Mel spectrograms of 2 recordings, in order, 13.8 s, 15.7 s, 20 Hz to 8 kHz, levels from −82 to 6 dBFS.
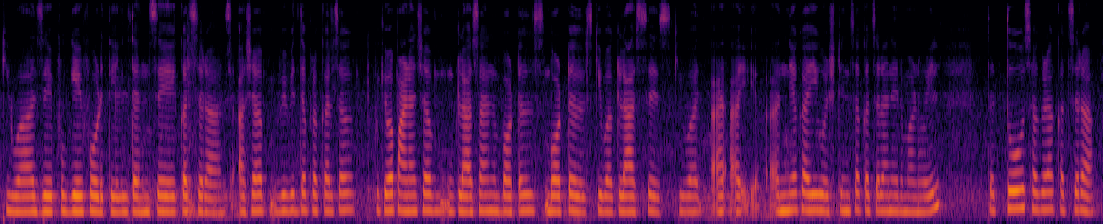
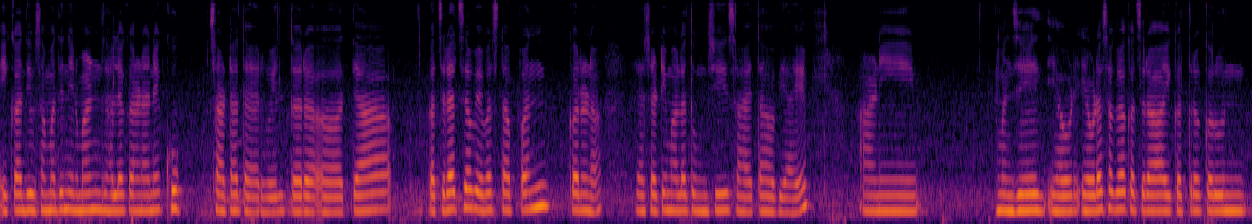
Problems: background sounds at intervals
